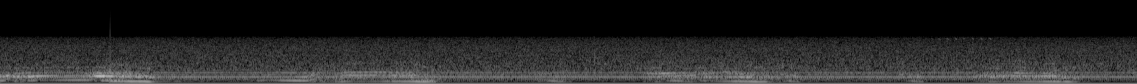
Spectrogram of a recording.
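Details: Lions calling at night at Gowrie Pan, 03:15, 8 August 2008, loud somewhere in the area: series of deep, falling roaring grunts over a steady mechanical hum; lion (Panthera leo).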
